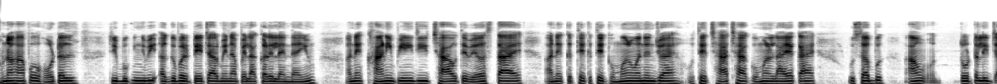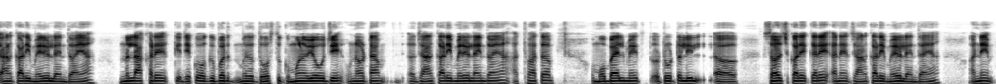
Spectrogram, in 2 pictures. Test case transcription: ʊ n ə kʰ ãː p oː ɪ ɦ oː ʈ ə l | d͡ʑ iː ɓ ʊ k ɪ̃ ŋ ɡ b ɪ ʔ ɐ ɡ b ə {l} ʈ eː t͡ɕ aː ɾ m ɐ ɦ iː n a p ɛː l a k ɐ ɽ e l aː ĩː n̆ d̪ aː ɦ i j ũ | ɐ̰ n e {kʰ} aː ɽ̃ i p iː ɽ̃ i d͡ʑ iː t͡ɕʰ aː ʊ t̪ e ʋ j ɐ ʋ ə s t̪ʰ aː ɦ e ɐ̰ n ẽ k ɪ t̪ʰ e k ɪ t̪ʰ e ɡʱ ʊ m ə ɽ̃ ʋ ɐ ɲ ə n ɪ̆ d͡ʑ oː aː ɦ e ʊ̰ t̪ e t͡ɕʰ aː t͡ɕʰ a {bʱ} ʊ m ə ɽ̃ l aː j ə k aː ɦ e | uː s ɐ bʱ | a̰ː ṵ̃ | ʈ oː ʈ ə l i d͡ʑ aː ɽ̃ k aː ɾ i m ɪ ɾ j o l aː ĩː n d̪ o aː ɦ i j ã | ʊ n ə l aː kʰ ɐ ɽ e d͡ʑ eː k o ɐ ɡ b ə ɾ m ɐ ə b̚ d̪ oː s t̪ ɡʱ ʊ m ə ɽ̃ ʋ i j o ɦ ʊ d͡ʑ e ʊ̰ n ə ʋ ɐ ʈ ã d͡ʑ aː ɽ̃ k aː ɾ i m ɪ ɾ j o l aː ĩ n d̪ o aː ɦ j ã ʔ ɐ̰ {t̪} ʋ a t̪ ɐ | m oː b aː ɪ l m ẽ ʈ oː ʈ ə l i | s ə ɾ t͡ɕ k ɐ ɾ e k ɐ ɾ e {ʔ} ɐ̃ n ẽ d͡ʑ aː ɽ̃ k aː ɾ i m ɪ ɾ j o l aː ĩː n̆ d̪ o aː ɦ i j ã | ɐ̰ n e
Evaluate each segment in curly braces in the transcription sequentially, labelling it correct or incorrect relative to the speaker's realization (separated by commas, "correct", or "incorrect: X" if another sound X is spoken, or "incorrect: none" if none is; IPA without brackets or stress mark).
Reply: incorrect: ɾ, correct, incorrect: ɡʱ, incorrect: t̪ʰ, correct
